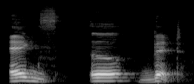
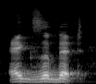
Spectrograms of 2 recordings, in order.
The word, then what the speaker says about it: exhibit: rhino then you have exhibit eggs a bit exhibit it's not exhibit it's eggs a bit eggs a bit eggs eggs a bit exhibit all right after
